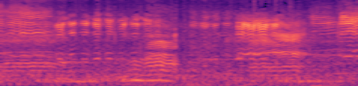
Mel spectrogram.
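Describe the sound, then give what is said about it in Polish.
Goats and sheep bleat in a farm pen on a rural ranch with tame animals, wavering, nasal calls overlapping almost continuously with no pauses. “Zapraszam do zagrody pełnej mięciutkich owiec, ruchliwych kóz i pary sprytnych strusi.”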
